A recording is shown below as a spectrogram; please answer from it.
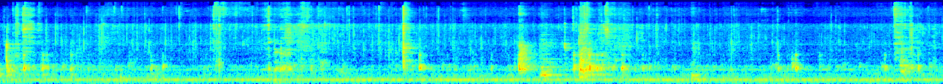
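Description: A spoon stirs fenugreek leaf rice with added salt in a pan, giving soft scraping and clinking taps at an unhurried, irregular pace over a faint steady hum, with no voices.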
